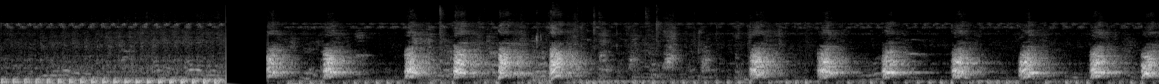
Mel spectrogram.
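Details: Leo, a German Shepherd on a farm, on evening barking duty to protect his area: after a brief pause, a run of about a dozen loud, sharp barks spaced roughly every second, with a low pulsing hum underneath.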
